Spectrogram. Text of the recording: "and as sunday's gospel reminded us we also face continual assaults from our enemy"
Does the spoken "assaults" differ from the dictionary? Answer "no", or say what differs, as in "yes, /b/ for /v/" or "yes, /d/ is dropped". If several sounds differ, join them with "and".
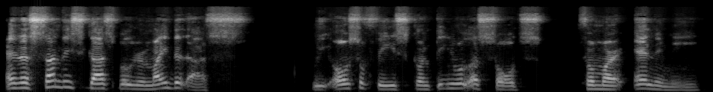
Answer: no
